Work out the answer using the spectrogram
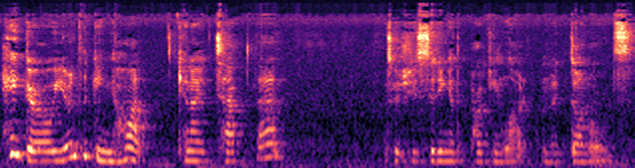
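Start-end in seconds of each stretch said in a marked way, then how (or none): none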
